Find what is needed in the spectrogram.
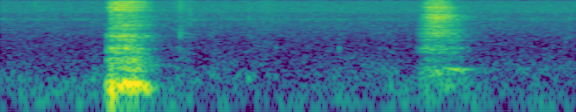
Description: Funny Sneezing puppy!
